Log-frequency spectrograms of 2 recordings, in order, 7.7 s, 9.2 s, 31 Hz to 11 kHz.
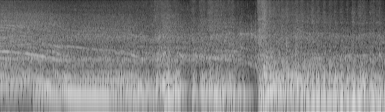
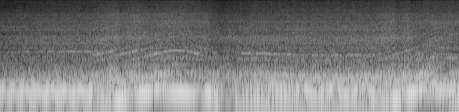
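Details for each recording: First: Mercedes CLK55 AMG with M113K swap, new Hellcat fuel pump, rail pressure about 55–62 psi, cold start; surging uneven revs dip, sharp backfire pop, then pick back up; owner suspects sitting unused, cause unclear. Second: Mercedes CLK55 AMG with swapped M113K V8 after Hellcat fuel pump install, not yet warm: throttle blips rise and fall smoothly with no whine rising with revs; no weird pump noises, pump fine.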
